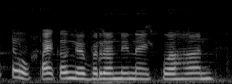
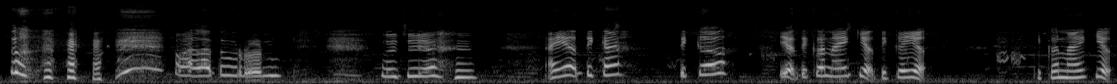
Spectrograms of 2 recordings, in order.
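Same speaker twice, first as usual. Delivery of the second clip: higher sing-song coaxing with rising yuk; coaxing pet talk; 8 semitones higher than usual. Acted. Urging her squirrels to climb the tree, higher sing-song coax. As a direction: coax them up like a fond owner.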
